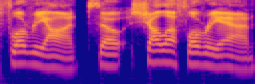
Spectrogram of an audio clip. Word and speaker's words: Csala: I like how he explained it through anime terms, where he said, so C-S-A-L-A is pronounced the same as the famous Dragon Ball opening theme, Shala, as in head Shala. And then he said his last name, F-O-O-R-I-A-N, with a lot of, whatchamacallits? – Umlauts and stuff, yeah.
